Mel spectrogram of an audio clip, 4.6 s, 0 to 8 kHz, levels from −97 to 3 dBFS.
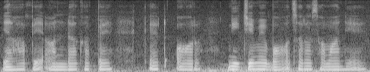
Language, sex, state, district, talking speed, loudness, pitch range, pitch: Hindi, male, Tripura, Dhalai, 155 wpm, -18 LUFS, 120-130 Hz, 125 Hz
